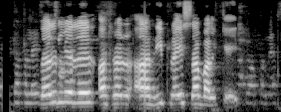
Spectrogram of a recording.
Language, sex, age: Icelandic, other, 18-19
